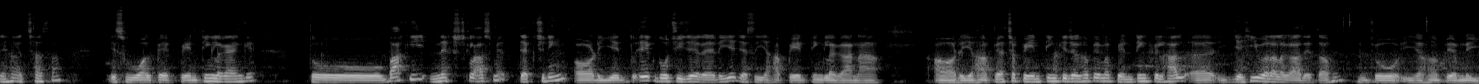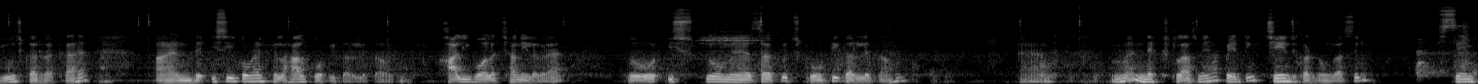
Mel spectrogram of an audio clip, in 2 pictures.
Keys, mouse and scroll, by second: 0.1 alt+middle click, 0.5 scroll up 1, 2.4 alt+middle click, 3.3 alt+middle click, 4.4 scroll up 1, 5.7 alt+middle click, 9.2 middle click, 10.4 middle click, 11.3 scroll up 1, 11.5 middle click, 12.2-12.7 alt+scroll up 1, 13.3 scroll up 1, 13.5 click, 15.2 ctrl+z, 16.2 ctrl+click, 16.5-17.1 scroll down 1, 17.7 shift+click, 22.8-25.6 typing, 23.3 alt+w, 25.0 click, 25.8-26.8 scroll down 1, 26.8 click, 27.8 z, 29.3 click.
